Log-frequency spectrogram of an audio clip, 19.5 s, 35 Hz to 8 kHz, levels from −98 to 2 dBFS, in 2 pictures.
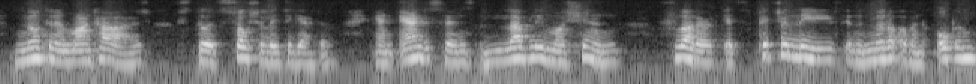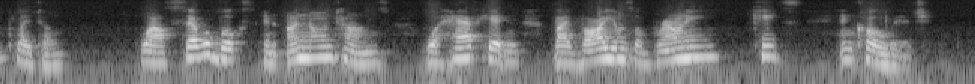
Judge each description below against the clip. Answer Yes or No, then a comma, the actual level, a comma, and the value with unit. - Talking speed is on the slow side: Yes, slow, 115 wpm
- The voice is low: No, medium, 155 Hz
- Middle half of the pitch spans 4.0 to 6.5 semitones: Yes, average, 5.2 semitones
